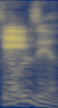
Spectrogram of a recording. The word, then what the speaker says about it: Calrissian: Calrissian is how they say it in the movies.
